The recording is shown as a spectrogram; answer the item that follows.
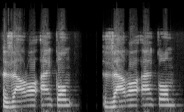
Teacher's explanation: هو الذی ذرأکم، زارو، دیکھیں زال کو بالکل نرمی کے ساتھ پڑھنا ہے، سختی کریں گے تو یہ زا بن جائے گا، زا نہیں بلکہ زال ہے، تو زال کو ہم نے نرمی کے ساتھ پڑھنا ہے۔ زارو، را کو بھی پر پڑھنا ہے، حمزہ کو لمبا نہیں کریں گے۔ ذرأکم ذرأکم، کاف پہ غنہ بھی نہیں کرنا، بغیر غنہ کے پڑھیں گے۔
